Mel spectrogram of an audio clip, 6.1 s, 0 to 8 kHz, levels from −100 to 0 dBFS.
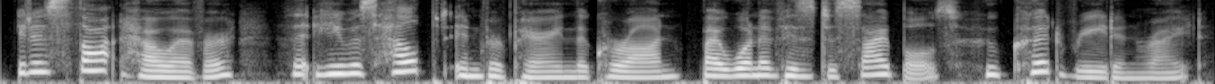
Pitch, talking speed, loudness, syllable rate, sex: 210 Hz, 215 wpm, -17 LUFS, 5.9 syllables/s, female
